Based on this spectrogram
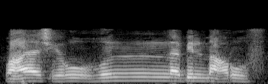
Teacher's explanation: ده في واو قد كده في المصحف ايوه وعاشروهن بالمعروف هنا النون في عاشروهن مشددة تشد وتغن بمقدار حركتين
